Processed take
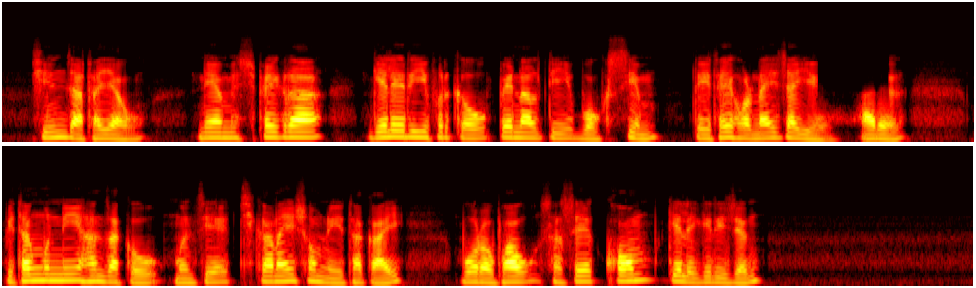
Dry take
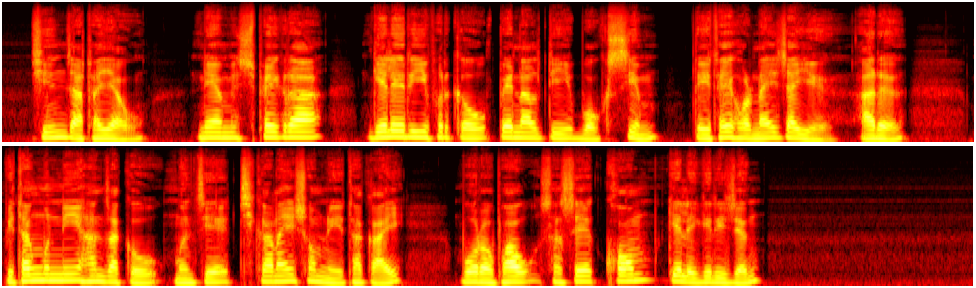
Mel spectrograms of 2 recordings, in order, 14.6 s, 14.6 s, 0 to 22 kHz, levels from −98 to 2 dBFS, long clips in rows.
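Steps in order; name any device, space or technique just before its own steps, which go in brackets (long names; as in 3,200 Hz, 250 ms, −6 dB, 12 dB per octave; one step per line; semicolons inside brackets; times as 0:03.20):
0:06.11–0:06.66: Butterworth low-pass 900 Hz 36 dB per octave
high-pass filter 73 Hz
bass cabinet (loudspeaker in its box 80–2,400 Hz, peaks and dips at 130 Hz −8 dB, 270 Hz −6 dB, 410 Hz −9 dB, 680 Hz +8 dB)
level −8 dB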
